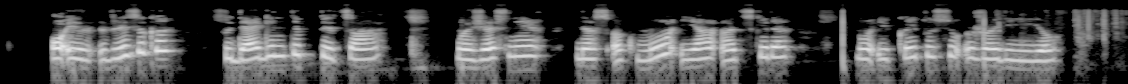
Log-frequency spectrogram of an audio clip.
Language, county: Lithuanian, Panevėžys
